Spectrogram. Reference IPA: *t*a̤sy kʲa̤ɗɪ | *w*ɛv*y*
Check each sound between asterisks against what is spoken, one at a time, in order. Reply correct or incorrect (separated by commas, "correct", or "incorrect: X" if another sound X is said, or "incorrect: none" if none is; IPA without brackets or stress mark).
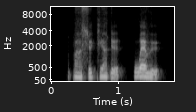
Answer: incorrect: p, correct, correct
